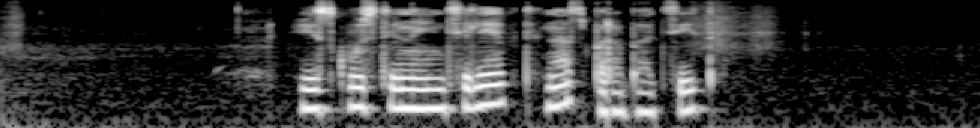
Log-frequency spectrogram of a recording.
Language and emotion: Russian, neutral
